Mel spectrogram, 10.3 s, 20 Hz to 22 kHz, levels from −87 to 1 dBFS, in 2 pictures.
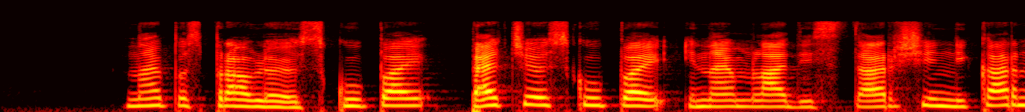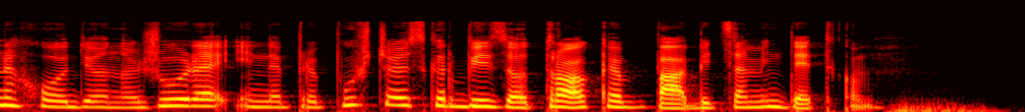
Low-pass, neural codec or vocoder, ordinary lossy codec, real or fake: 9.9 kHz; vocoder, 22.05 kHz, 80 mel bands, Vocos; none; fake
